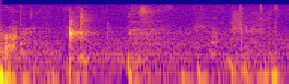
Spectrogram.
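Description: A single short, sharp click about half a second in, then quiet room tone with a few faint low thumps.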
